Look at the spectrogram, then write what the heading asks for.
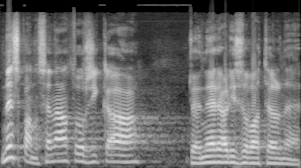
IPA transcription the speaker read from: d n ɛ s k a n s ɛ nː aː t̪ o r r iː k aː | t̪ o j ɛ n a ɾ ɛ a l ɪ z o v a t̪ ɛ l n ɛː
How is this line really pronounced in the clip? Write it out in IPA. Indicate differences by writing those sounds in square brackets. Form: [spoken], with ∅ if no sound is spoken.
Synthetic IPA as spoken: d n ɛ s [p] a n s ɛ [n] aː t̪ o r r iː k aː | t̪ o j ɛ n [ɛ] ɾ ɛ a l ɪ z o v a t̪ ɛ l n ɛː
